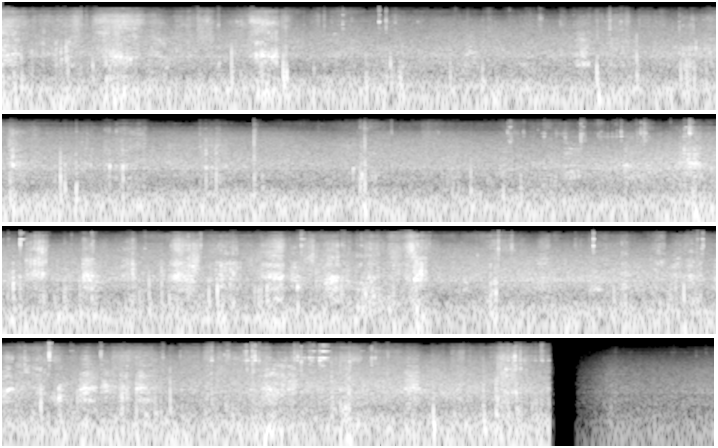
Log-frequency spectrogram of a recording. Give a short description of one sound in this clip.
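Boots crunch through snow close by.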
